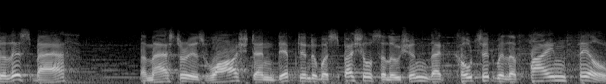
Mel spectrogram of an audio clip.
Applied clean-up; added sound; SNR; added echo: none; none; none; none.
